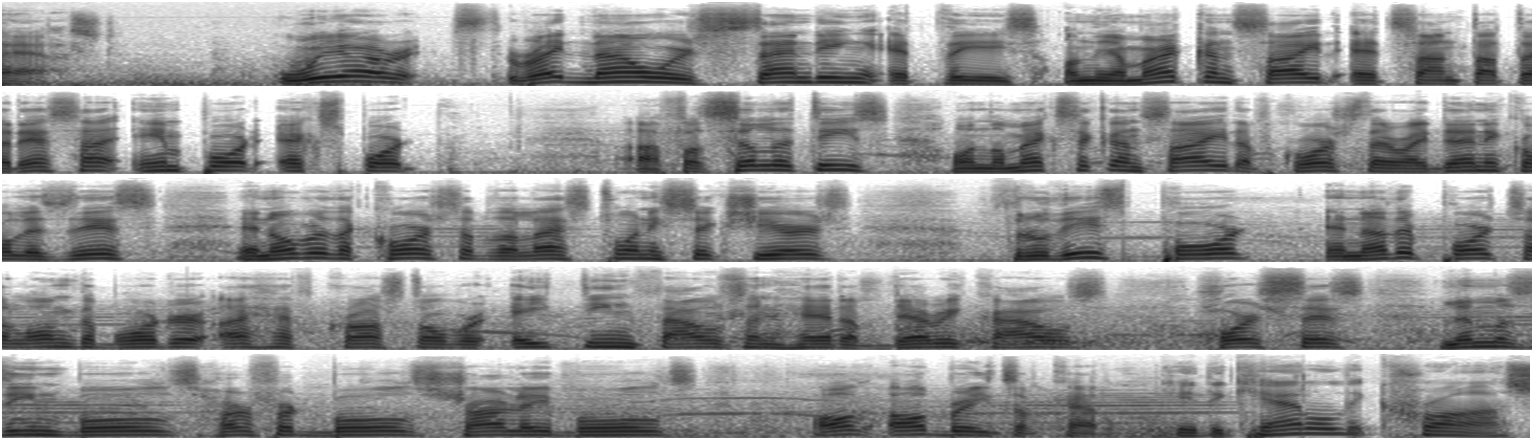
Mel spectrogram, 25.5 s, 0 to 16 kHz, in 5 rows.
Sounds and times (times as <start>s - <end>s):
Speech: 0.0s - 6.6s, 7.2s - 25.4s.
